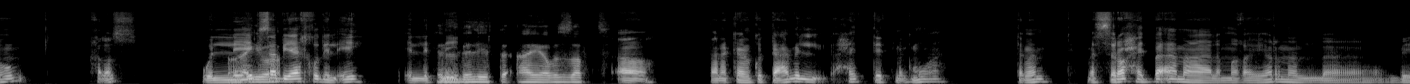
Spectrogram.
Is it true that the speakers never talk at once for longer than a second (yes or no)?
yes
